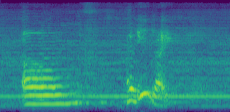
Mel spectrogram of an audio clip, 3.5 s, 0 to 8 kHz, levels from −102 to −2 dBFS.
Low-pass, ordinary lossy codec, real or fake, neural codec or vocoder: 7.2 kHz; AAC, 48 kbps; fake; codec, 44.1 kHz, 2.6 kbps, SNAC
